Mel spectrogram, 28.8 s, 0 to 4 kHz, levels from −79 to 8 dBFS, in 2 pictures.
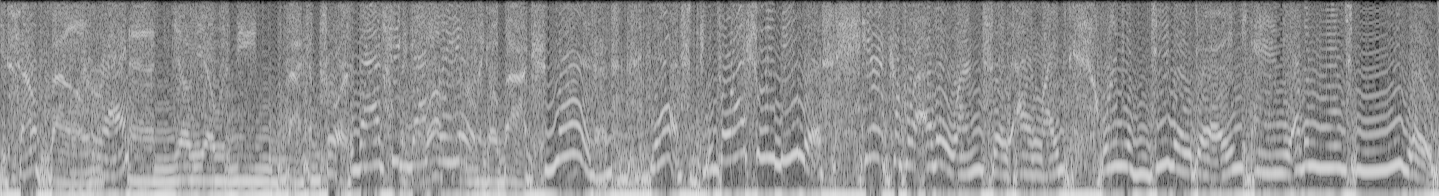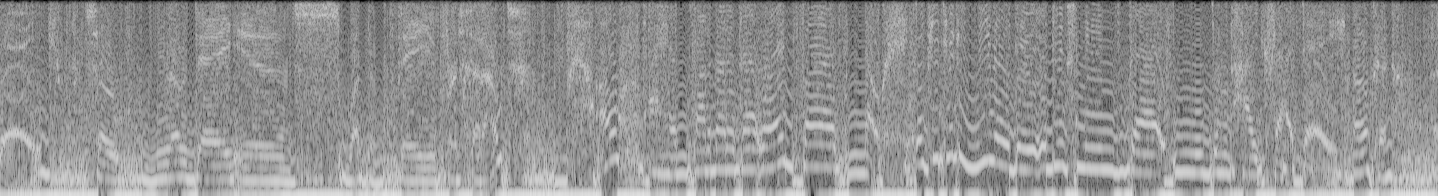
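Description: A speech recording, and the whole thing is wrecked by companded audio read as linear: mu-law bytes are going out as plain 8-bit samples with no expansion, so every sign flip slams across half the range. You get loud, buzzy distortion throughout, quiet bits as big as loud ones, heavy noise in the pauses, all sitting on an 8 kHz telephone-band signal.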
